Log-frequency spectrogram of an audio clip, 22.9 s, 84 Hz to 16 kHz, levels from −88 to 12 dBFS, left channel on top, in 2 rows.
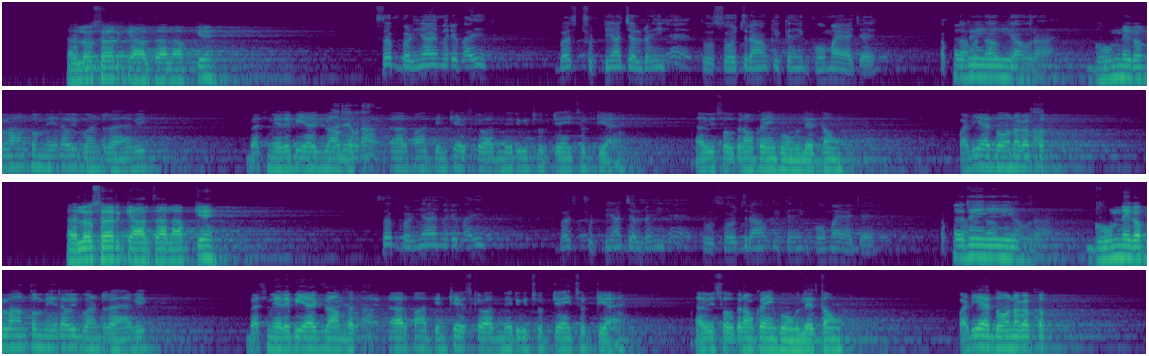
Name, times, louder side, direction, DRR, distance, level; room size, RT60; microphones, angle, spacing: voice 1, 0.7-2.2 9.5-10.2 10.9-12.9 13.9-17.7 18.4-19.9 21.0-21.9, right 5 dB, 70° right, 13 dB, 0.5 m, -28 dB
voice 2, 3.8-4.9 5.5-8.8 9.5-10.5 14.7-15.2 21.8-21.9, left 5 dB, 65° left, 13 dB, 0.5 m, -39 dB
28.0 x 21.0 x 7.5 m, 2.9 s
head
